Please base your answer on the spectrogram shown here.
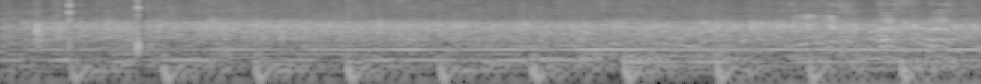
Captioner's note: audience applauding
